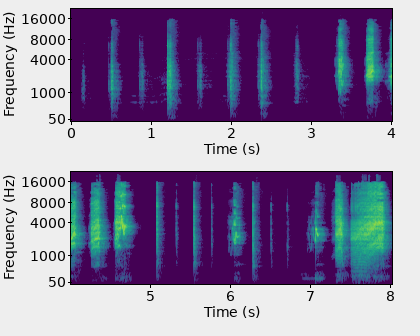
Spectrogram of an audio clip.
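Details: Female black-winged starling calling a male, used as a lure: soft scattered clicks and chips building to loud rasping squawks, ending in a long harsh grating call.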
